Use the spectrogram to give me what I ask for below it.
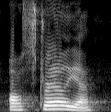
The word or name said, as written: australia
